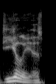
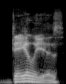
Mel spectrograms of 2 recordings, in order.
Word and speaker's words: Dahlia's: I've been saying Delia's, but it's actually Dahlia's. I was corrected by a caller who said, hey, we heard about Maria, and her mom's name is correctly pronounced with an A, not an E.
